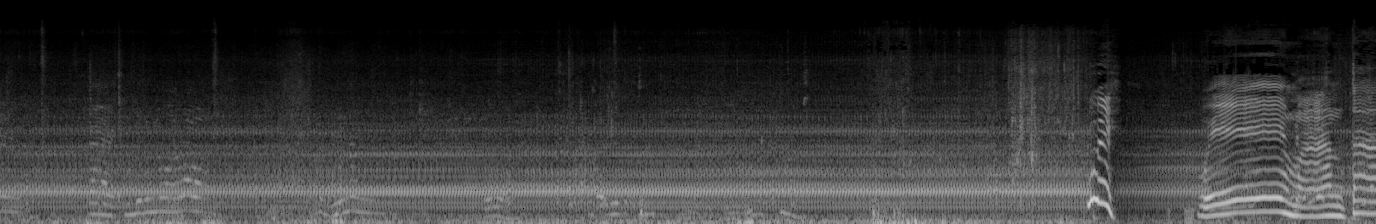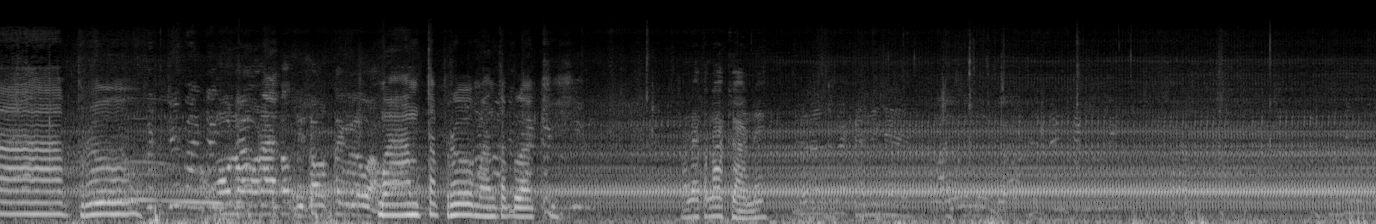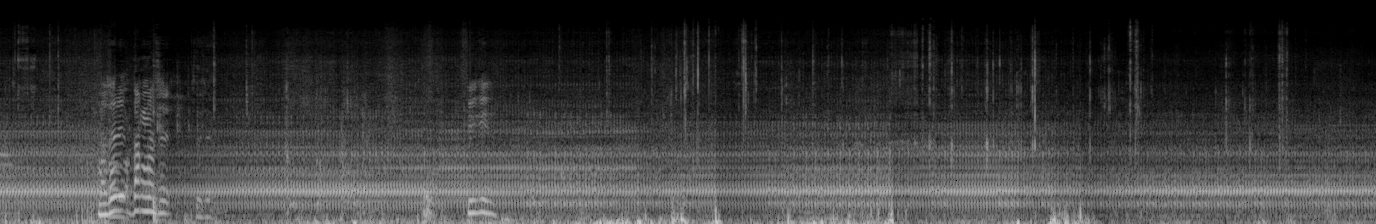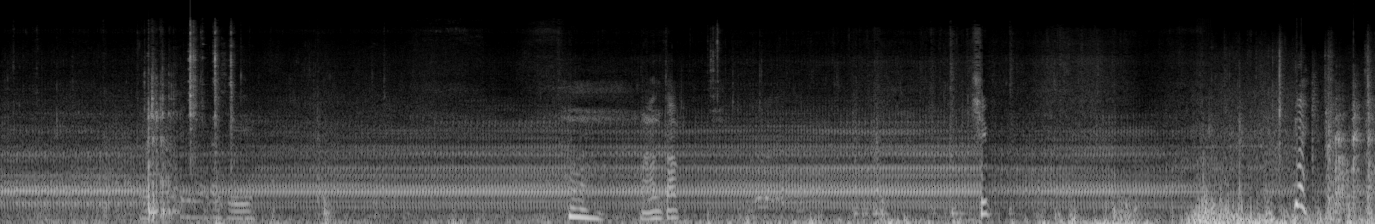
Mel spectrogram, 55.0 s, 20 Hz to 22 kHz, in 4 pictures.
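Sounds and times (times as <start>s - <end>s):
boat engine humming: 0.0s - 55.0s.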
